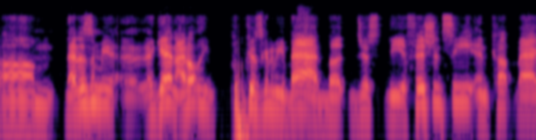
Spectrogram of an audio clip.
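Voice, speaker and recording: Loud and animated, a man with a fairly high pitch delivers a bright, sharp tone with very wide pitch swings in a dry, close sound with no echo. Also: moderate pace. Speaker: fantasy football show host. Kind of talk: live Q&A stream.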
